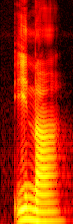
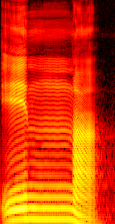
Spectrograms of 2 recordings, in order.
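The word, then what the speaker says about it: إِنَّ: Nunnya double atau berlipat, bukan ina tetapi inna, dan membacanya itu seperti orang sengau.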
